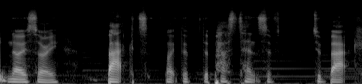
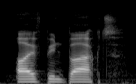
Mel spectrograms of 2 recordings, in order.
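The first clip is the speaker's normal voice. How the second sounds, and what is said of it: Arnold Schwarzenegger accent impression. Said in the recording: “Let me try it with an accent ... Is it Arnie related? ... Yes, it's Arnie related.”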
